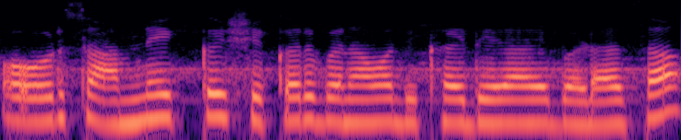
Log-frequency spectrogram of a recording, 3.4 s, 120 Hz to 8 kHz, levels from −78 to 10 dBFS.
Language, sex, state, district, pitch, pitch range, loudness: Hindi, female, Chhattisgarh, Bastar, 210 Hz, 200-220 Hz, -14 LUFS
